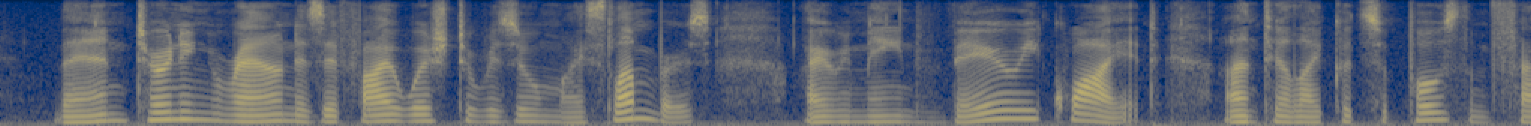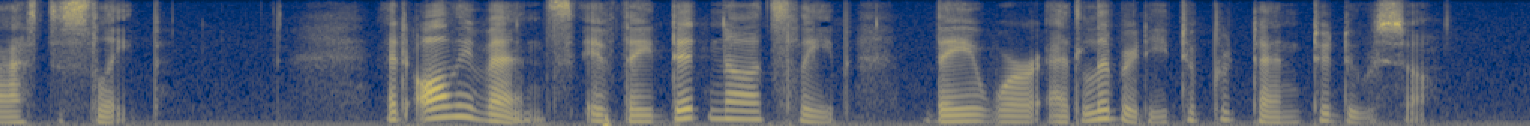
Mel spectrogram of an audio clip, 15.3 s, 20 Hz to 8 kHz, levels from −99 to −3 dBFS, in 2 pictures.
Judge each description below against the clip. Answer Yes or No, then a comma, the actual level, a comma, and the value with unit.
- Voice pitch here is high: No, medium, 145 Hz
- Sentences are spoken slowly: No, average, 155 wpm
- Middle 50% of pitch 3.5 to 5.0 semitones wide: Yes, average, 4.6 semitones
